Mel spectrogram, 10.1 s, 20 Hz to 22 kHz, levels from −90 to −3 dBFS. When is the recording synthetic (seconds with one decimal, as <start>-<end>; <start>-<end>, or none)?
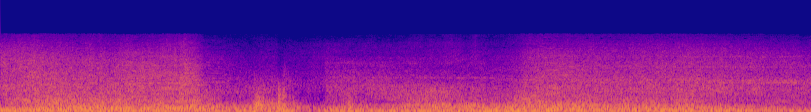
1.6-2.8; 6.1-7.2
